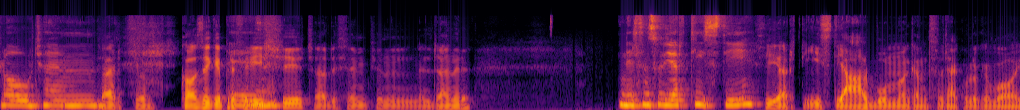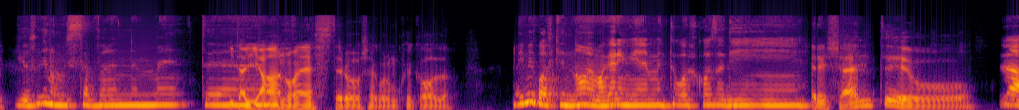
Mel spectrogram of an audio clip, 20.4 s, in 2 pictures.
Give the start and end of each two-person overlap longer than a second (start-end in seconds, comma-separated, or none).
none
